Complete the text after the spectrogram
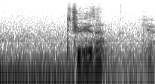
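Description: A man speaks briefly in a low voice close by.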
